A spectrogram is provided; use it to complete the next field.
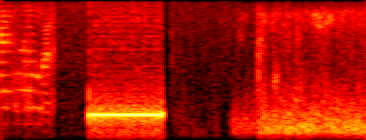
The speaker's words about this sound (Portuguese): Tô ligando pra ela.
